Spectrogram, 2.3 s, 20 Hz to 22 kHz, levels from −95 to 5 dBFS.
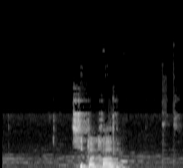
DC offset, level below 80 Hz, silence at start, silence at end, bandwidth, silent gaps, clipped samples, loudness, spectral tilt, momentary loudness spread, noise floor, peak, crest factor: under 0.1%; -58 dBFS; 0.9 s; 0.7 s; 9.6 kHz; none; under 0.1%; -19 LUFS; -4.5 dB/octave; 14 LU; -59 dBFS; -2 dBFS; 22 dB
